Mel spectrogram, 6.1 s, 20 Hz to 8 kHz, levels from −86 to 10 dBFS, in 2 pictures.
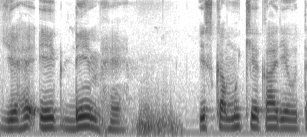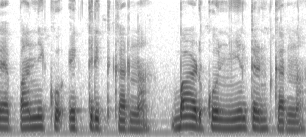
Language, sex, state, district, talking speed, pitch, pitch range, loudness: Hindi, male, Rajasthan, Bikaner, 165 wpm, 155 Hz, 145-160 Hz, -17 LUFS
